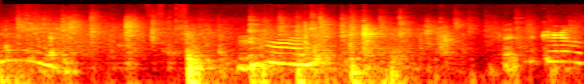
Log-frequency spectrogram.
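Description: Pet dogs whining in greeting: a string of short whines that rise and fall in pitch.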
